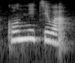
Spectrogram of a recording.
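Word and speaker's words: こんにちは: 원래 이 히라가나는 하라고 읽는 거라고 배웠는데 여기는 왜 와라고 읽나요? 네. 요 와는 철수는 영희는 할 때 은는 이라는 주격 조사로 쓸 때 하라고 써놓고 와라고 발음을 할 거예요. 그리고 konnichiwa 오늘은 어떠세요? 하고서 오늘은 이라고 이렇게 축약된 형태로 이게 굳어져서 관용적인 인사말이 된 거기 때문에 얘는 주격 조사처럼 생각을 하시고 konnichiwa 이렇게 발음을 하시면 됩니다.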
